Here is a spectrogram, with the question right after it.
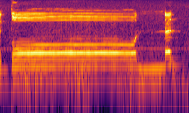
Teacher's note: مد لازم کی مد لگ رہی ہے، تو اس کو ہم 3 الف کے برابر یعنی 6 حرکات کے برابر لمبا کر کے پڑھیں گے۔ ایسے ضالن، آگے دال الف با زبر داب، با زبر با، داب، تا دو زیر تین، دابتن، یہاں پہ بھی سیم ہی مد ہے، یہ مد لازم کی ہی مد لگ رہی ہے، دونوں کی ایک مقدار ہے۔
